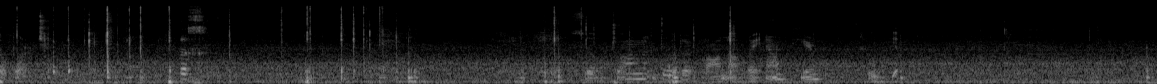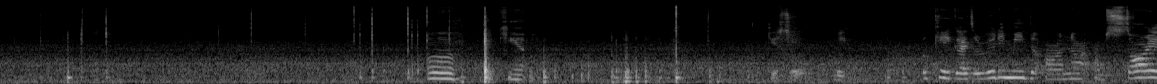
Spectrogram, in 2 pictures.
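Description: Plastic pegs and rubber bands click and tap softly as a hook works them.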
